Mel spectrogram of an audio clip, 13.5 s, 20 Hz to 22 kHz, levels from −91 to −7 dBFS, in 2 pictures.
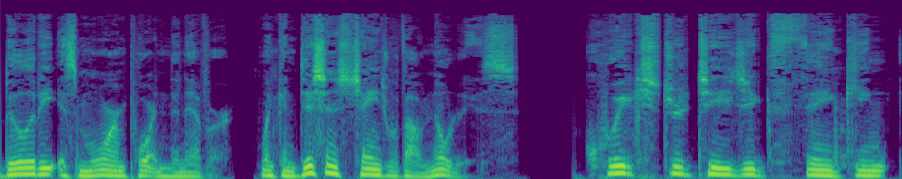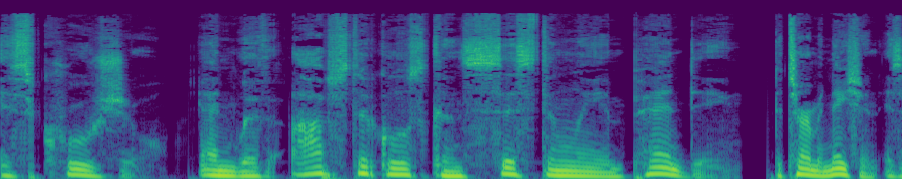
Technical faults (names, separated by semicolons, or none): time-stretched section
